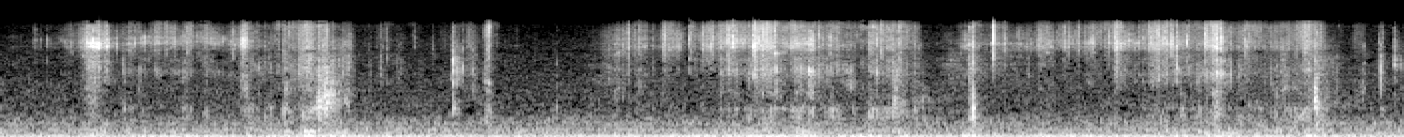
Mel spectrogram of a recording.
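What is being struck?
Bar of soap.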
